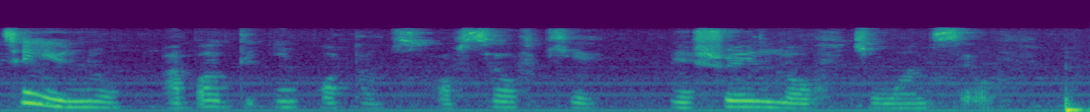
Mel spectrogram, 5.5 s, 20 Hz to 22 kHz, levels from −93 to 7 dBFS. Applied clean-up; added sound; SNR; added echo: none; none; none; none.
